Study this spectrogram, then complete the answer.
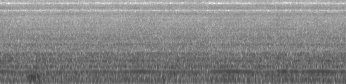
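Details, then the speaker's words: Old boat bilge pump in the galley main bilge, temporarily wired and run by hand because its auto float has failed, possibly damaged: a steady motor hum with a faint constant whine and no stutter or grinding. It works despite gunk that may be partly blocking it. "It does work. It's not in great condition, but it does work."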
